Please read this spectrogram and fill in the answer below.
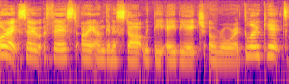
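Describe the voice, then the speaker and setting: A woman with a British accent speaks in a fairly high voice with lively intonation. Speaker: beauty vlogger. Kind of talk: casual product update vlog.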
